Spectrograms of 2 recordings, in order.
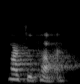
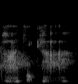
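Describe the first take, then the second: First: It is said in an American accent with a clear R. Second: It is said in a Boston accent. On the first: "Like the R is right there" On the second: "if you're from Boston, it's like"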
